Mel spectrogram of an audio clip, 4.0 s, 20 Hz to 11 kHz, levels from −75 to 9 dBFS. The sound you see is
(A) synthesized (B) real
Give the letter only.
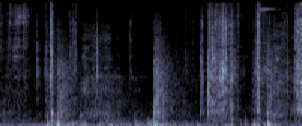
B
